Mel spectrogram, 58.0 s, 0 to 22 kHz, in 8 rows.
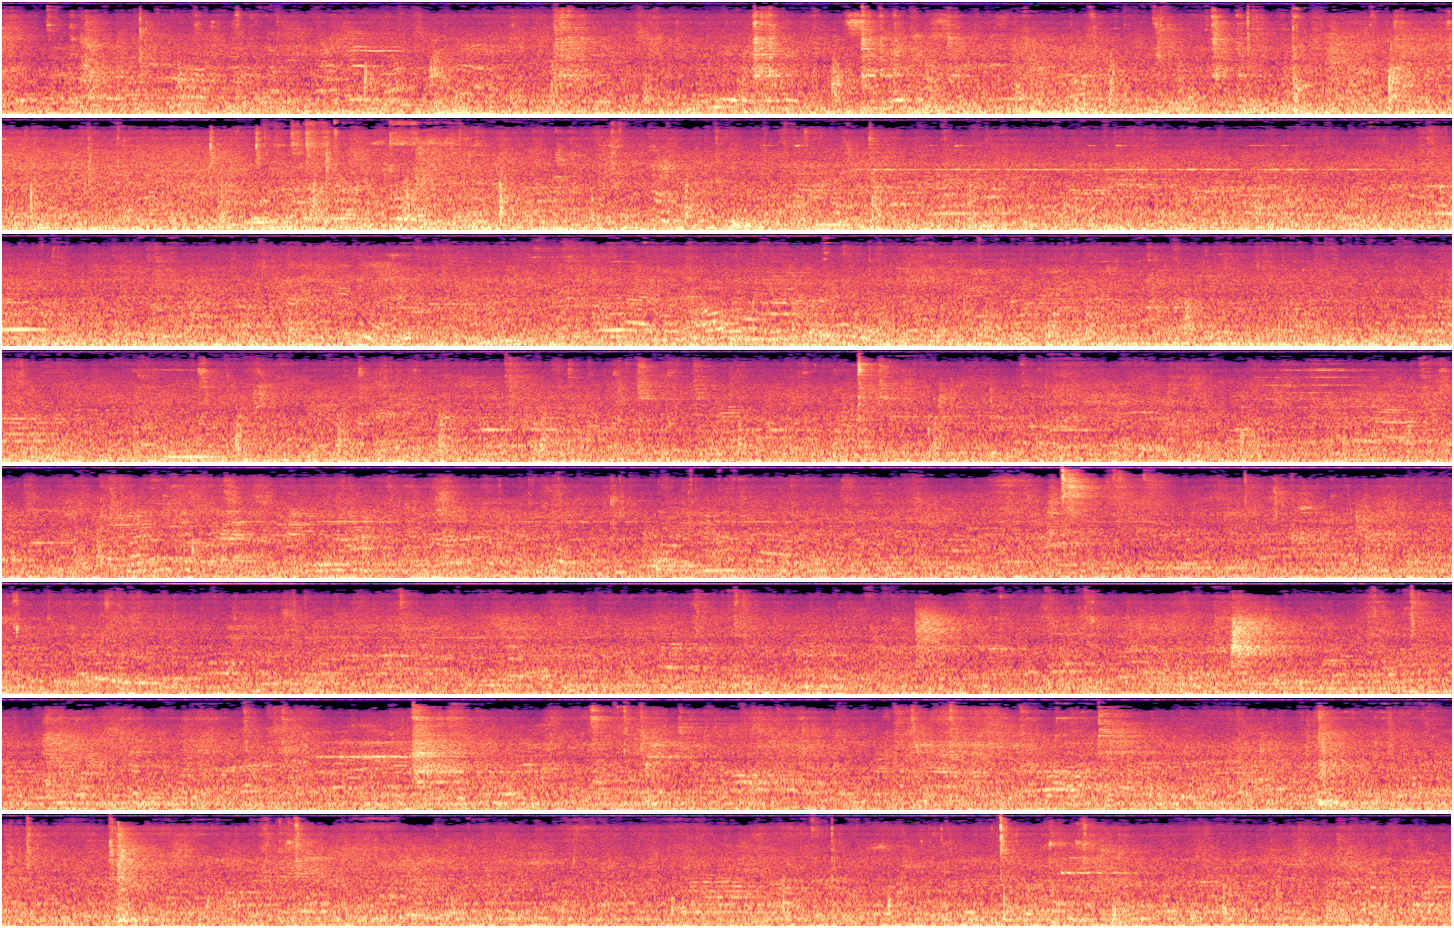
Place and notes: Customers and employees of department store De Bijenkorf.
Recorded as part of The Hague Sound City for State-X/Newforms 2010.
